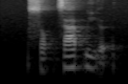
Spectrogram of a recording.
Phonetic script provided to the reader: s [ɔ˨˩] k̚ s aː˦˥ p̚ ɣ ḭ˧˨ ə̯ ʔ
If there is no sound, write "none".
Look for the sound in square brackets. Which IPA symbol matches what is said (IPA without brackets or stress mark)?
ɔ˨˩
